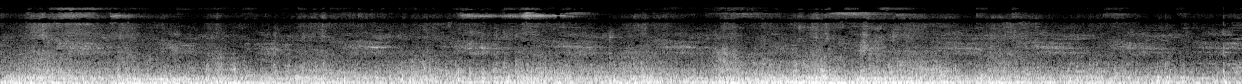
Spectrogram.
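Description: Double-stack intermodal freight train's well cars rolling past close by: a loud, steady rumble of steel wheels on the rails.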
